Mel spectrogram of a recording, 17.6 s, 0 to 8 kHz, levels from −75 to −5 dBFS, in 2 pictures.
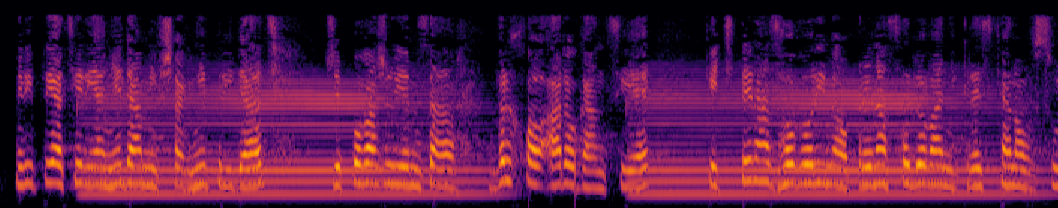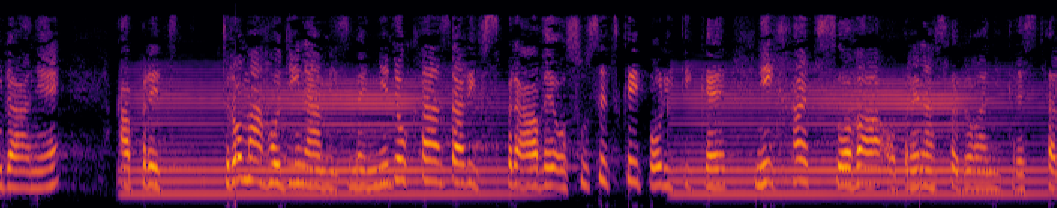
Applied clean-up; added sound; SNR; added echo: none; Wind instrument, woodwind instrument; 8 dB; none.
